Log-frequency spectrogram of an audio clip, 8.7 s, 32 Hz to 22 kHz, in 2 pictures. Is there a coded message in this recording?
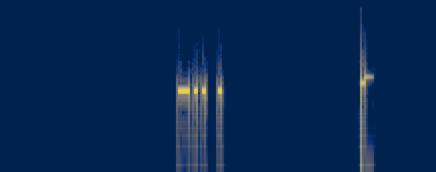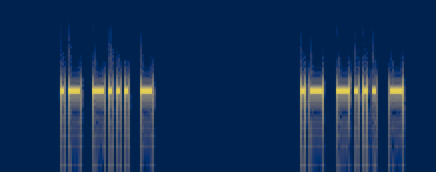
Yes: Morse code from 1.8 to 8.4 s, heard as a keyed tone, about 27 wpm, 700 Hz. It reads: DE ABT ABT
